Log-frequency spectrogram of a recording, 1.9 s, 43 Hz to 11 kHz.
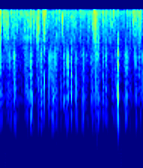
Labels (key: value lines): label: biophony, sea urchins (Echinidae)
recorder: SoundTrap 600 or HydroMoth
